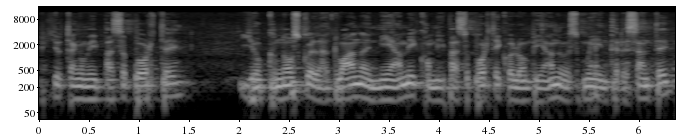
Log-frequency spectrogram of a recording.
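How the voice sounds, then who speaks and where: A man at a moderate pace, fairly low and monotone with flat intonation, over noticeable background noise. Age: 70s. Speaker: anthropologist and writer. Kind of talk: panel discussion. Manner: halting.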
